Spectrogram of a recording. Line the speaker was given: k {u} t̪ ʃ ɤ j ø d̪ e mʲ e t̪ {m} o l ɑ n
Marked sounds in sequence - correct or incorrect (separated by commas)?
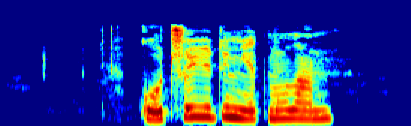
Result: incorrect, correct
